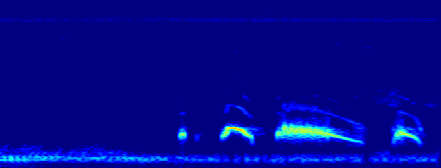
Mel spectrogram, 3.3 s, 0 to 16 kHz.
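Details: Spotted dove calling to a rival in 'kuk 0-1' lure style. A low hum gives way to one phrase: a faint short note, a hooked coo, a long sliding-down coo and a brief final coo.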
